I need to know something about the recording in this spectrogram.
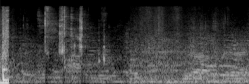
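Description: A few light clicks from an aluminium drink can being handled and cracked open.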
